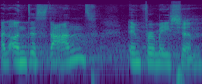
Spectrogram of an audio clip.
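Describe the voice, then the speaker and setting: A woman with an American accent talks at a fairly slow pace in a fairly high pitch. Her intonation stays fairly even over noticeable background noise. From Europe. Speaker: tech company executive. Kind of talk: conference keynote speech. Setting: stage with audience.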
